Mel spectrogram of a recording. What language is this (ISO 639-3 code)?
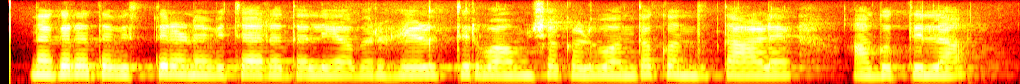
kan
